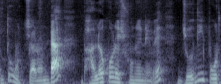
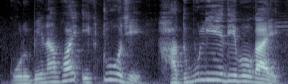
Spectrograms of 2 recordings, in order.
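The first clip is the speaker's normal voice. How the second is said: put-on lilting, rhythmic poem reading for children; expressive recital for a class; poem recitation; 4 semitones higher, 4 dB louder, slower than usual. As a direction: recite it with a gentle sing-song beat.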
